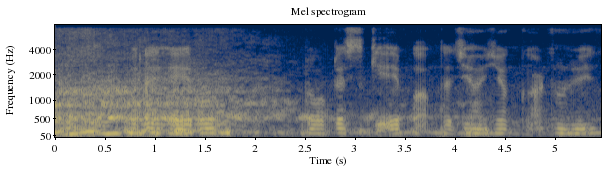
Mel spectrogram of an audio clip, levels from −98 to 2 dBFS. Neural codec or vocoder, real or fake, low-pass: vocoder, 22.05 kHz, 80 mel bands, WaveNeXt; fake; 7.2 kHz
